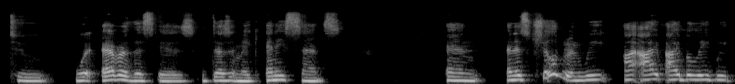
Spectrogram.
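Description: A middle-aged woman from Sacramento giving a personal testimony, talking haltingly with many restarts and repeated words. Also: lowish voice, darkish tone. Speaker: recovering alcoholic sharing her story.

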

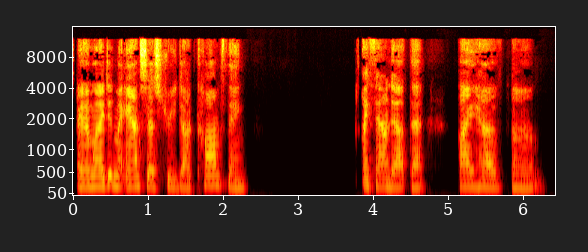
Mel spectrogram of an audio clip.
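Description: Halting, reflective woman with a lowish voice. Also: steady tone. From American Southwest. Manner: halting and reflective, many restarts and fillers. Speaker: speaker sharing her recovery story. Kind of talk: personal storytelling.

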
